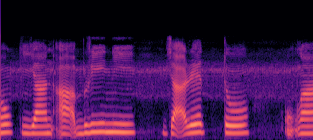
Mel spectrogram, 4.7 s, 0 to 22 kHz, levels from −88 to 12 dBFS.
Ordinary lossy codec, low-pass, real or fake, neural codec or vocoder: none; none; fake; codec, 16 kHz, 8 kbps, FunCodec, trained on Chinese and English, 25 frames a second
